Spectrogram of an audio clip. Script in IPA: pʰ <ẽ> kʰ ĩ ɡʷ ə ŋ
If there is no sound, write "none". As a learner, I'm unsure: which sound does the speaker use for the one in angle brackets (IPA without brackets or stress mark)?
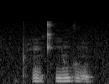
ẽ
